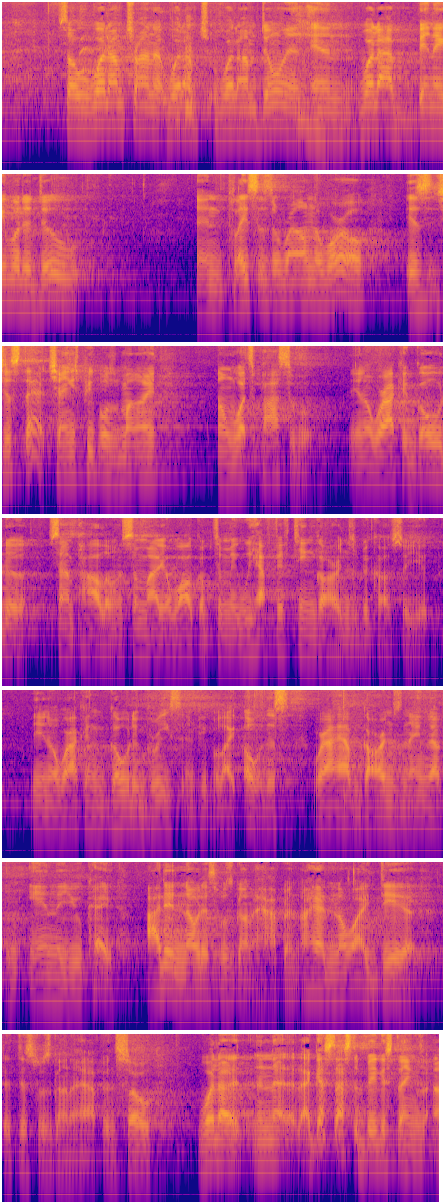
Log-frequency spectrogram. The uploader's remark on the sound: Keynote Conversation at Slow Food Nations 2019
